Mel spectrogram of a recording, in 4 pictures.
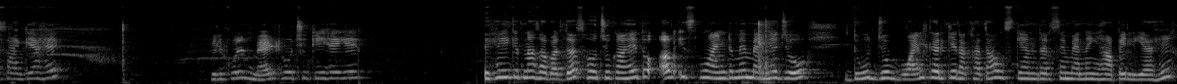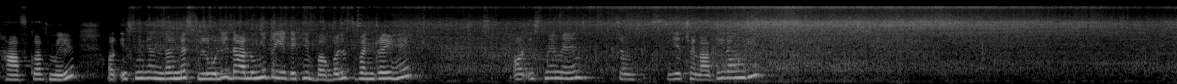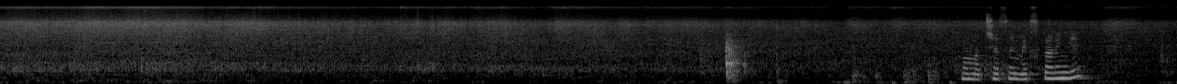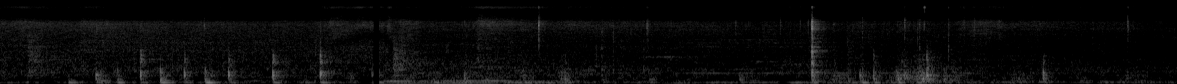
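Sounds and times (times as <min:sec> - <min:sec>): sugar sizzling in a frying pan: 0:12.9 - 0:47.0.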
